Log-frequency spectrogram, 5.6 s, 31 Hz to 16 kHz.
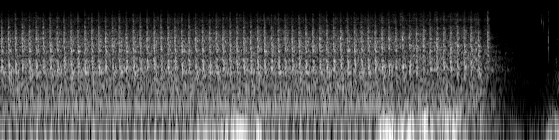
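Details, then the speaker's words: Two-stroke premix jon boat outboard that sat about three years, carbs rebuilt, new gas and battery, cold day, choked: steady starter cranking at about 3.5 turns per second that never fires; owner suspects flooding, possibly a bad battery connection. "it's not wanting to start not cool I hope it's not flooded"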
